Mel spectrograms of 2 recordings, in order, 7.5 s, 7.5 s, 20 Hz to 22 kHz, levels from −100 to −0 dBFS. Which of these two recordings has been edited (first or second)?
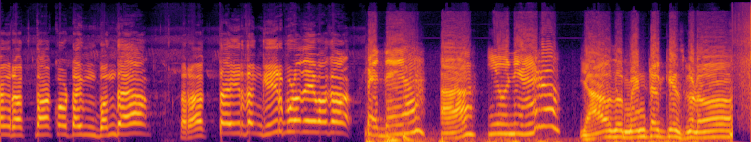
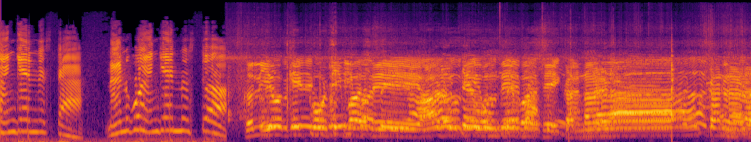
second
